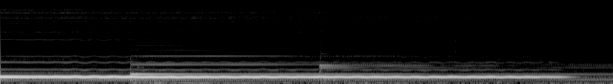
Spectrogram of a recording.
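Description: A woman humming one long note with vibrato, while other held notes join in about a second in and again about three seconds in. The music stops suddenly near the end.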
